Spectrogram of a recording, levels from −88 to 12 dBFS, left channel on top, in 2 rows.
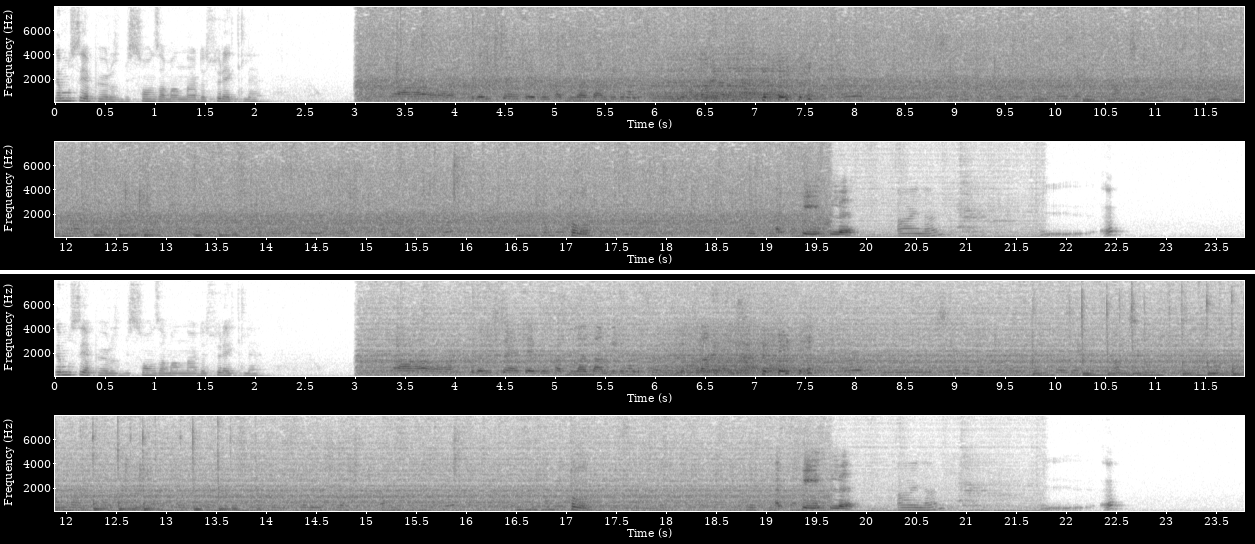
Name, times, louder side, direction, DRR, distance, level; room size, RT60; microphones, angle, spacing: voice 1, 0.0-2.0 5.1-6.4 7.8-16.0 16.5-17.4 17.6-18.1 18.8-19.7 20.3-20.8 21.8-22.5, left 1 dB, 25° left, 1.0 m, -36 dB
sound 1, 3.0-19.7, left 4 dB, 45° left, 0.7 m, -30 dB
voice 2, 3.4-5.5 6.2-7.6 17.1-17.2 19.1-19.9, left 1 dB, ahead, 0.5 m, -25 dB
sound 2, 5.0-21.8, left 1 dB, 65° left, 2.1 m, -34 dB
sound 3, 9.8-14.0, right 2 dB, 80° right, 0.7 m, -31 dB
7.1 x 3.8 x 3.5 m
head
